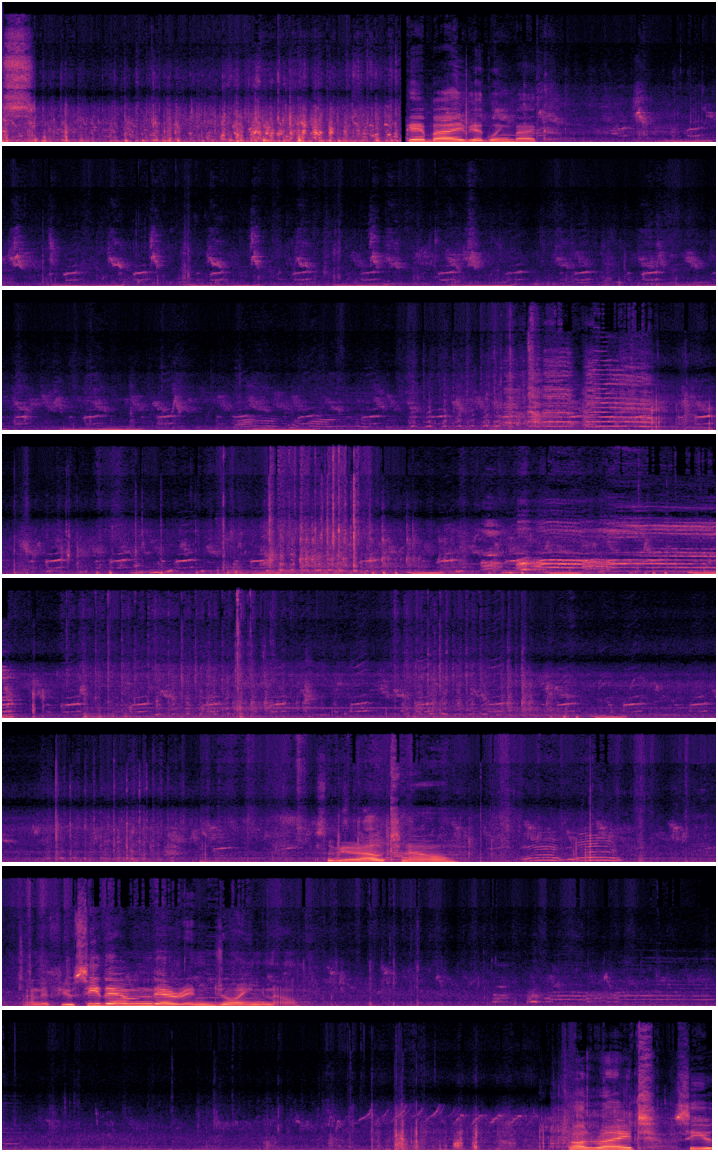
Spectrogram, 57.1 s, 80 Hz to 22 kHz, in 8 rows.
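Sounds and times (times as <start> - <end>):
pigeons cooing: 0.0 - 4.0, 6.0 - 17.6, 18.3 - 38.8
wings flapping: 0.0 - 4.0, 23.6 - 26.0, 29.0 - 34.7, 36.1 - 38.0.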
